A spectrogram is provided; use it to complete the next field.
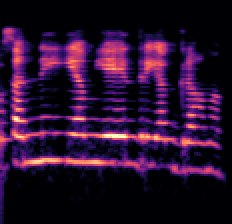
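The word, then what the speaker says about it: संयम्येन्द्रियग्रामम्: We do not need to pronounce the E separately. It comes along, when it gets joined, it merges with the letter ya before it. So Sanniyamyendriyagramam. So we don't need to leave a gap or pronounce the E syllable separately.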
